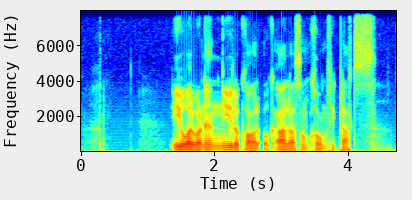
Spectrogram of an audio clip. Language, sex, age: Swedish, male, 23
